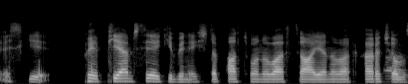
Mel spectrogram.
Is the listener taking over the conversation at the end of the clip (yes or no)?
yes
